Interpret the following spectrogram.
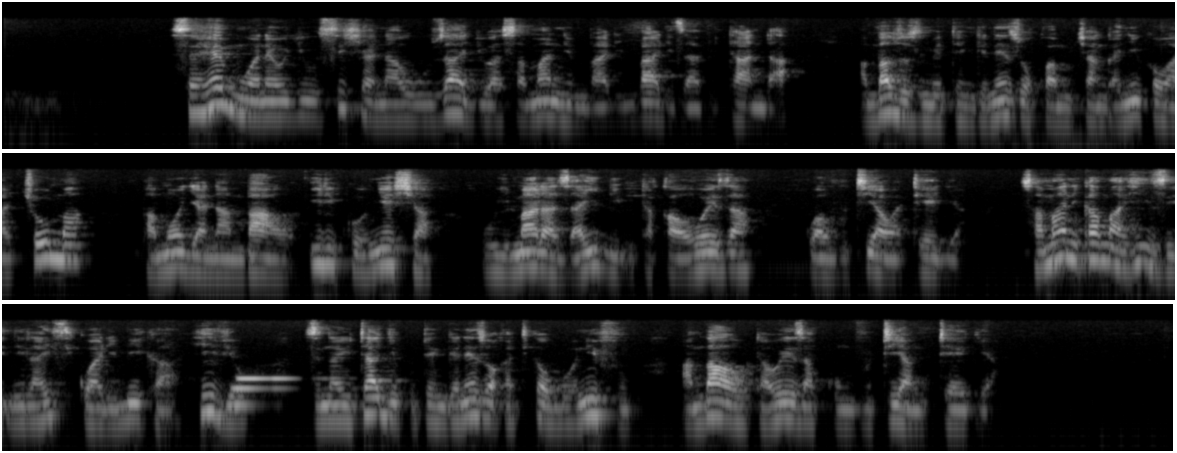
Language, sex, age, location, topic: Swahili, male, 25-35, Dar es Salaam, finance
